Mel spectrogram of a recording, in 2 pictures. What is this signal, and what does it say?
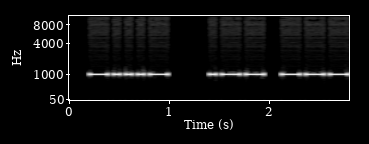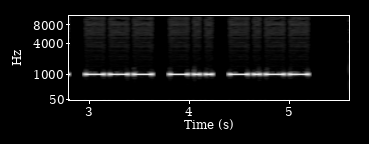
Morse code, heard as a keyed tone, about 20 wpm, 1000 Hz. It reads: <BT> WOODY
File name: qotdfiles / 20wpm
